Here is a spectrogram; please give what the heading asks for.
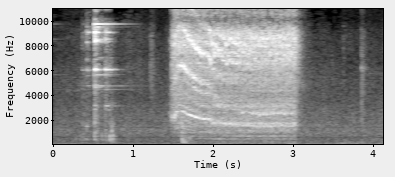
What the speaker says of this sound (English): HyperTough, first gear.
